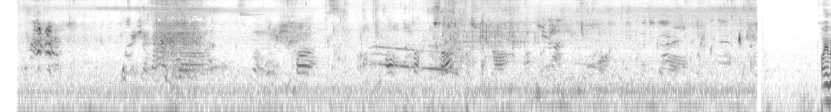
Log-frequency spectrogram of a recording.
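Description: River water laps against a stony shore.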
